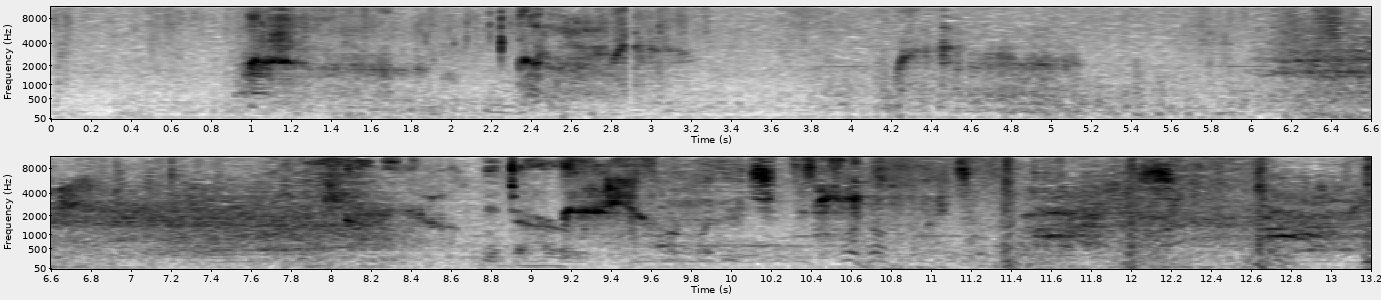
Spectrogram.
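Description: A magic blast crackles and whooshes.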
